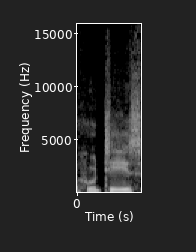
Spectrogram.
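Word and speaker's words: Houthis: but we're going to jump into this the hutis as it's pronounced in English or alun also known as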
